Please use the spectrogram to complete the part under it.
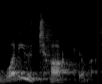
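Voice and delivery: put-on a sketchy English accent done as Eric Idle; an apologetic attempt at an English accent. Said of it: "I shouldn't do the accent".

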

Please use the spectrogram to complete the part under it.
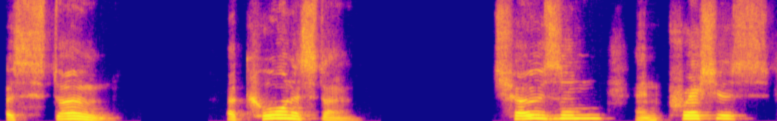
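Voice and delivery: slow, loud scripture proclamation with pauses; slow reading. Real, not acted. Preacher reading scripture to the congregation, slow and forceful. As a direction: declare it phrase by phrase, stretching key words. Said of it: "gonna read this really slowly".

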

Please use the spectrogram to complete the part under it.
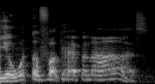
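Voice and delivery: high-pitched mock disbelief; imitated baffled friend. Acts out friends' baffled reaction.

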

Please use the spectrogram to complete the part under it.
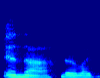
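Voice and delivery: usual speaking voice

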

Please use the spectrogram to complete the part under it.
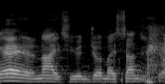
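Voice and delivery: lightly imitating an Italian immigrant dad's accent; a hint of an Italian-born father's accent, proud; off the boat Italian father. Comedian imitating his Italian immigrant father greeting fans, hint of accent. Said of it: "That's how he talks".

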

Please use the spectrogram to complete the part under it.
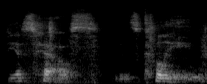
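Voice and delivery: very slow, hushed and whispery; eerie soft whisper, put on; movie psychic impression. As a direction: draw each word out softly, almost all breath. Echoes quote as the film's psychic.

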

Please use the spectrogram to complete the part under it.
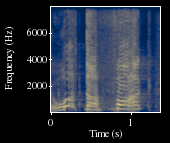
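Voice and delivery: mock startled then soothing. Friend imagines the stranger's hands, high and slow.

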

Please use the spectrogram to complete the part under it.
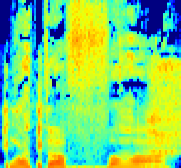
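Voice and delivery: slow shocked curse; stunned. Real, not acted. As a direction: drag it out in disbelief. Shocked at eighteen-battery mod.

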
